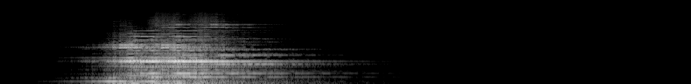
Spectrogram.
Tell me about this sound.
Not the magic of a smiling baby or the laughter of a child, but more like the magic of the White Wizard Wibbleforth, who is known in our history books for his valient defeat of the Dark Devil Deirdre.
Created digitally using Audacity.
woosh, adventure, rpg, magic, upwards, spell, effect, game-sound, video-game, warlock, cast, magic-cast, spell-cast, flavor, magical, wizard, fairy, magician, sparkle, game, witch, flavour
